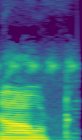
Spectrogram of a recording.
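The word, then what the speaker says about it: doubt: example के लिए जैसे लिखा है डी ओ यू वी टी तो देखो टी के पहले वी है इसलिए बी को साइलेंट कर दिया गया और इस प्रकार हो जाएगा डाउट क्या हो जाएगा डाउट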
